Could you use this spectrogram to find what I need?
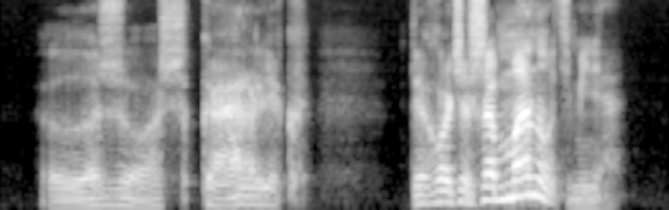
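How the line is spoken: Gloomy grumble. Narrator (Russian): Мрачно буркнул

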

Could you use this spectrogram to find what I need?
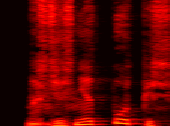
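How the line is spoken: Exclaimed. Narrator (Russian): воскликнула

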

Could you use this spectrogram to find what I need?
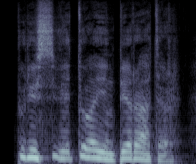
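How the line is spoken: Breathless. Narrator (Russian): Выдохнул Ренхаус

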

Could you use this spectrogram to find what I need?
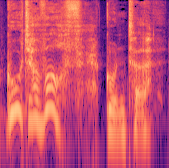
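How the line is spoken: Breathless call. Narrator (German): rief sie etwas atemlos

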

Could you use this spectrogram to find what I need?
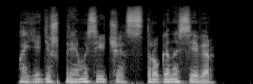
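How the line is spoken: Abrupt whisper. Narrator (Russian): зашептала она без лишних вступлений

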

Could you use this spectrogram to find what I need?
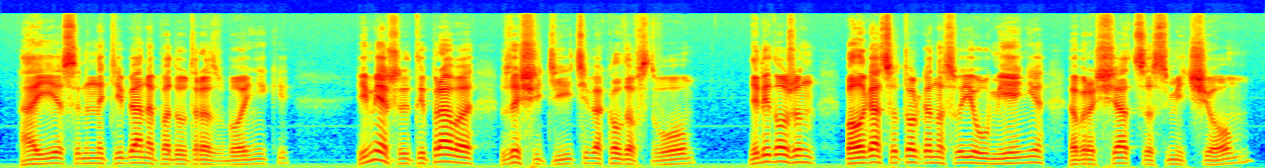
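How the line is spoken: Quiet question. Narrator (Russian): негромко спросила

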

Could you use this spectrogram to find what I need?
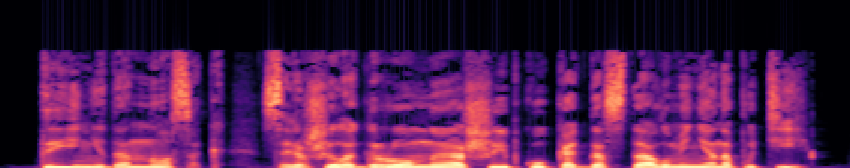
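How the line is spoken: Hissing. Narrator (Russian): прошипел Меркулов

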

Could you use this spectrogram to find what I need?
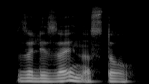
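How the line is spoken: Hoarse rasp. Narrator (Russian): прохрипел Хант

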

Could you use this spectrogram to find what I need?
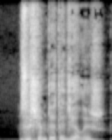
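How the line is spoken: Sobbing. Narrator (Russian): всхлипнула она

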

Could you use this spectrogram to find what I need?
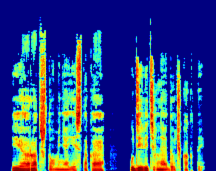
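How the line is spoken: Quiet. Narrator (Russian): продолжил он тихо

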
